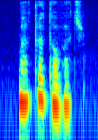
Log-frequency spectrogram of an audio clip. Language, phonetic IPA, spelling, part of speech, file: Polish, [ˌmaltrɛˈtɔvat͡ɕ], maltretować, verb, LL-Q809 (pol)-maltretować.wav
